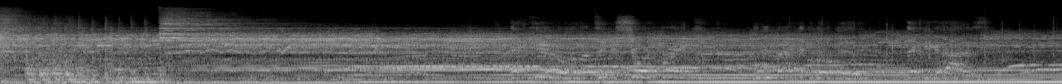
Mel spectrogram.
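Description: Hard rock band music: distorted electric guitar, bass and drums with singing. The cymbals and drum hits stop about two seconds in, leaving a long held chord with the voice over it.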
